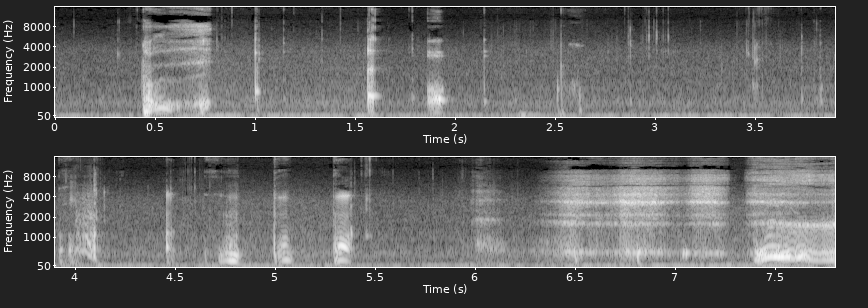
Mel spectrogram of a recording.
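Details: Woman having an asthma attack during a chronic migraine episode: repeated short, harsh cough bursts and throat noises, then prolonged retching; she couldn't stop coughing and vomited many times that day.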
